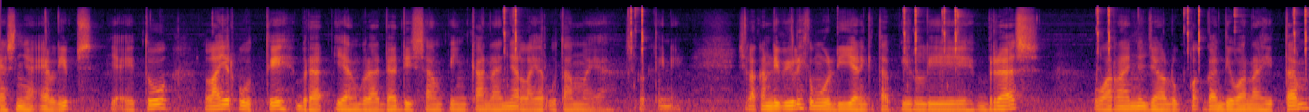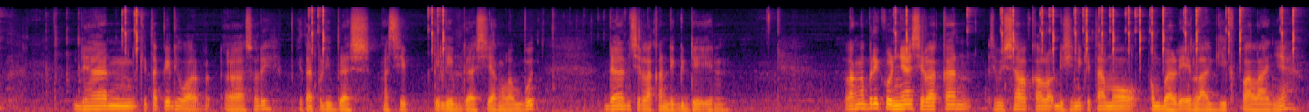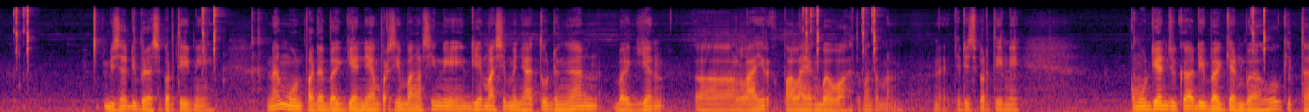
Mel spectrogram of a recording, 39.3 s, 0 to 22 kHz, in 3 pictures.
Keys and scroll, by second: 18.8-19.3 typing.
